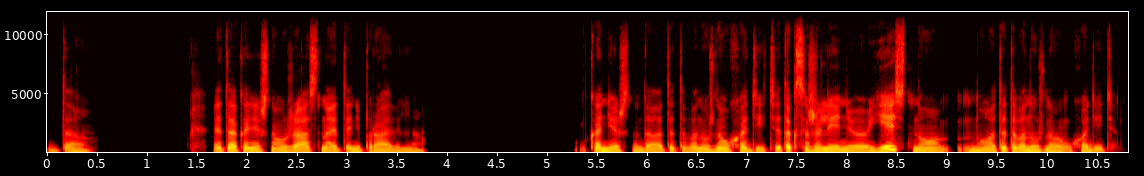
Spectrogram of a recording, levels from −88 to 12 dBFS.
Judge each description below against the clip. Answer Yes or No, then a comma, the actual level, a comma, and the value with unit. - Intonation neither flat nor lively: No, narrow, 2.0 semitones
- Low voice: No, high, 190 Hz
